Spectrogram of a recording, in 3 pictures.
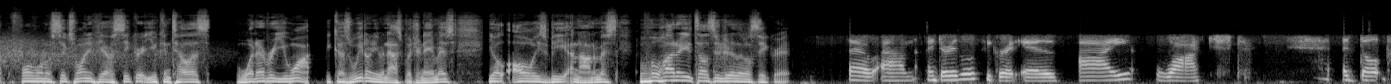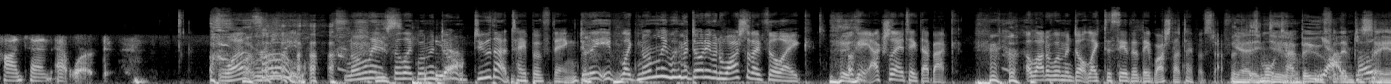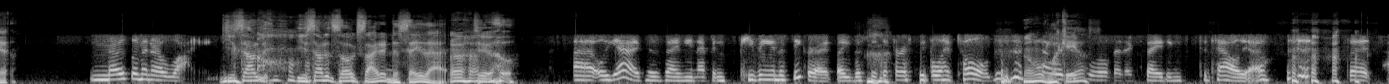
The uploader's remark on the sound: one of your coworkers may be on the phone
